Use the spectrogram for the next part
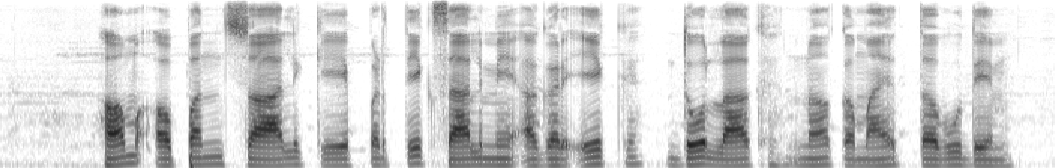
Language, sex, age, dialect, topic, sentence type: Magahi, male, 18-24, Western, banking, question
